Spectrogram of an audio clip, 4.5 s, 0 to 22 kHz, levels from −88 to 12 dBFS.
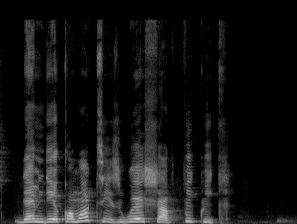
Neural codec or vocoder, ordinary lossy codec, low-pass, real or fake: none; none; none; real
